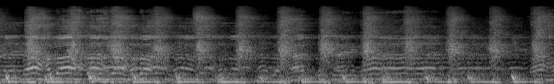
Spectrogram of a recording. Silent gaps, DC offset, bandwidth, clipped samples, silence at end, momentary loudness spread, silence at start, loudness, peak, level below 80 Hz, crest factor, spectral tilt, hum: none; under 0.1%; 16.5 kHz; under 0.1%; 0 s; 6 LU; 0 s; -26 LUFS; -10 dBFS; -48 dBFS; 18 dB; -3 dB/octave; none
